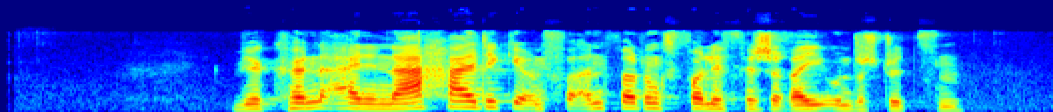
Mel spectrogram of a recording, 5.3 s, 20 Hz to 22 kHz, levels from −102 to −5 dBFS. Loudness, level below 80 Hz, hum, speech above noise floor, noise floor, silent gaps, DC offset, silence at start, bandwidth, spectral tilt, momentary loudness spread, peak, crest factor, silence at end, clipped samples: -23 LUFS; -76 dBFS; none; 49 dB; -72 dBFS; none; under 0.1%; 1.2 s; 7.2 kHz; -3 dB/octave; 14 LU; -2 dBFS; 24 dB; 0.5 s; under 0.1%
